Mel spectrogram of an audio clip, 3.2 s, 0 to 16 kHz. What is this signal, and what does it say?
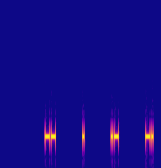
Morse code, heard as a keyed tone, about 40 wpm, spaced as for 14 wpm, 700 Hz. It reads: MEAN
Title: 6x Character Spacing - Top 500 Words - 40wpm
